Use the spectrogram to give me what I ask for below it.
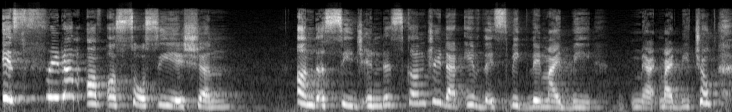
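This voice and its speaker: A woman speaks loudly at a moderate pace, her high voice animated with lively intonation over noticeable background noise. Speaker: political commentator. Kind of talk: livestream commentary.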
